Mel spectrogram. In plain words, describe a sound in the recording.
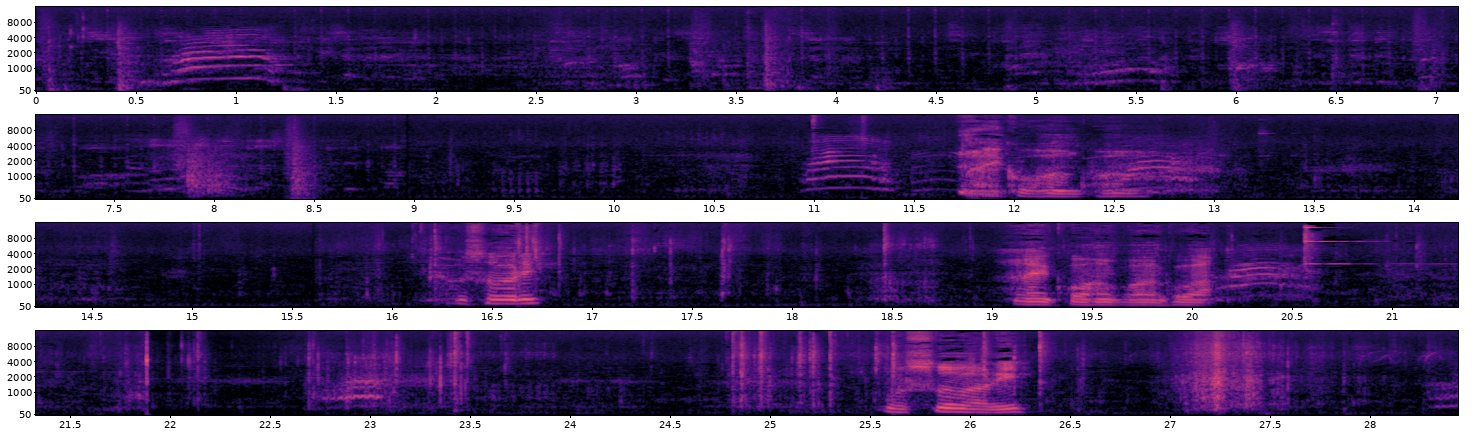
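A cat meows loudly up close, again and again.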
